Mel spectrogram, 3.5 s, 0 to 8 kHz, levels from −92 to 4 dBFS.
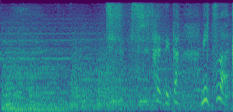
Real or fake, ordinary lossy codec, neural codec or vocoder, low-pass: fake; none; codec, 16 kHz in and 24 kHz out, 1 kbps, XY-Tokenizer; 7.2 kHz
